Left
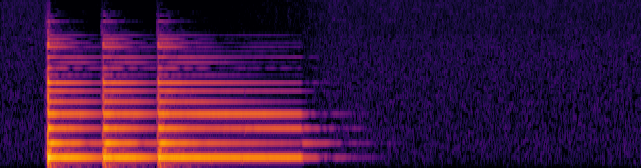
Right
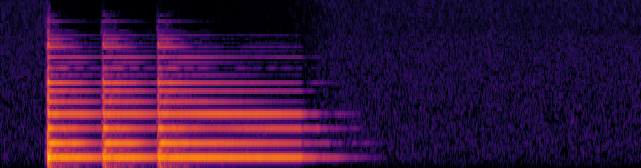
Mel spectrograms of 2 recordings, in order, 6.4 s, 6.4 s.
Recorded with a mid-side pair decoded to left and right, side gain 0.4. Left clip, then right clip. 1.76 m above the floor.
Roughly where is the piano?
Ahead.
